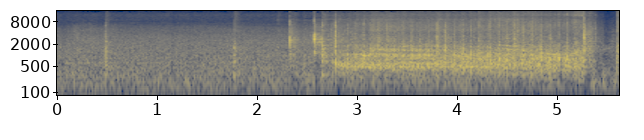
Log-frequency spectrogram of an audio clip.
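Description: Skateboard wheels rolling over rough asphalt and paving, growing loud and gritty with rapid ticks as the skater approaches. The rolling cuts off abruptly near the end as the board leaves the ground.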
